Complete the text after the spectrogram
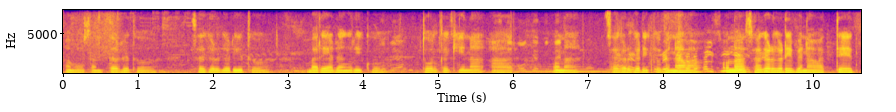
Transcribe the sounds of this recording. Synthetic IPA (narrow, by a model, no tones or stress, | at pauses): ɐbusɐnt̪ɐɾet̪u | sɐɡɐɽɡɐɽit̪u | bɐɾejaɖɐŋɾiku | t̪oːlkɐkiːnaaːɾunasɐɡɐɽɡɐɽikubinaʋaɔ̰nasɐɡɐɽɡɐɽibenaʋɐt̪ːet̪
